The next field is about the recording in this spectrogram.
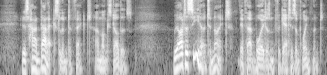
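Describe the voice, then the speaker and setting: A man voicing a languid, witty aristocratic gentleman, with a drawling manner, in a storybook reading. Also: mid-range voice, big pitch swings, moderate pace, vocal fry, husky, pitched above the performer's own voice, full character voice. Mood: amused.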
